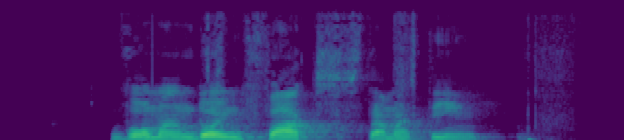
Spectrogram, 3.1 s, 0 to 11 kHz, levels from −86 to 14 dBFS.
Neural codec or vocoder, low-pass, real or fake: none; 9.9 kHz; real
